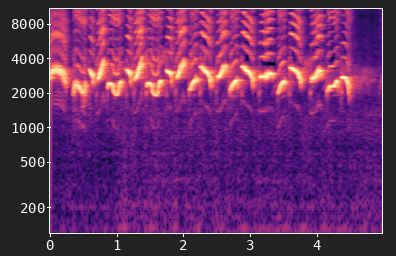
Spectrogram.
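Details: Chinese hwamei in a cage doing morning voice practice though moulting, a dense, loud string of twisting whistled notes, some fourteen in four seconds, over a faint low hum, ending abruptly.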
